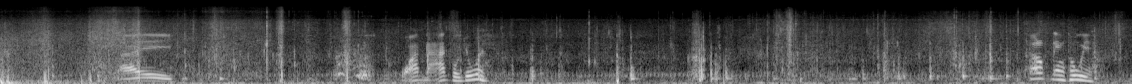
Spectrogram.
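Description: A young man speaks close by, calmly.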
